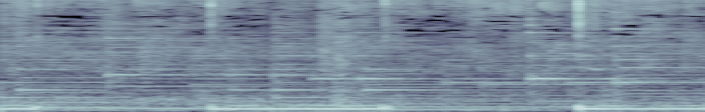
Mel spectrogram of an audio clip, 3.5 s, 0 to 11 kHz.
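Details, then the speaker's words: Old Simbada 2.1 active subwoofer speaker: a loud steady low hum cuts in and out as the amplifier is switched on and off, a mains hum fault. "Oke, terdengar jelas berdengung. Nah, kerusakan dari speaker ini kondisinya seperti ini ya."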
